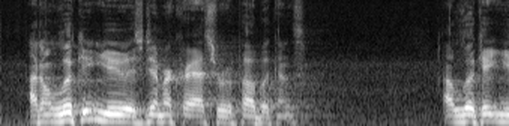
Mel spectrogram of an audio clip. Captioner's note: none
